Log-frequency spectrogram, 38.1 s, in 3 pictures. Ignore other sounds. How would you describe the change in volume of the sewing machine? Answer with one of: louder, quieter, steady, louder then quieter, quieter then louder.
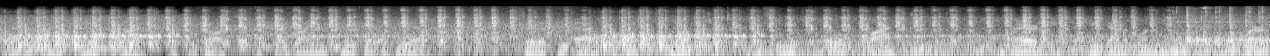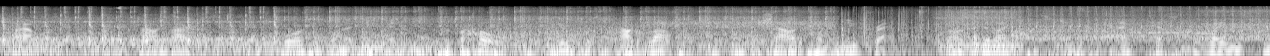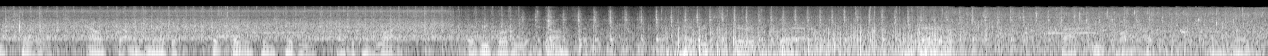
quieter.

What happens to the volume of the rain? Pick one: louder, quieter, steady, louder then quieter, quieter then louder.
louder.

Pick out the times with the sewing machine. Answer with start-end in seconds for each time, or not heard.
0.0-37.8.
